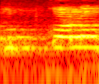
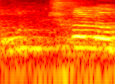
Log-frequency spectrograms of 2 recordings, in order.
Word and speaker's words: উৎকল: তোমার গানটা এমনি ঠিকঠাকই আছে, কিন্তু তোমার উচ্চারণে কিছু ভুল হচ্ছে। যেমন তুমি বলছো হচ্ছে কি দ্রাবিড় উৎকল বঙ্গ হবে, তুমি বলছো উচ্ছল বঙ্গ।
